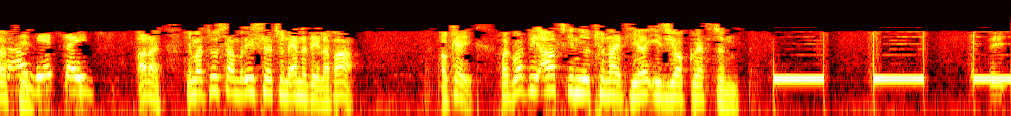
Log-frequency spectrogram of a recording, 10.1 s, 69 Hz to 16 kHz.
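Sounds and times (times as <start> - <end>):
speech: 0.0 - 3.7, 4.3 - 7.6
telephone busy tone after call disconnected: 7.8 - 10.1.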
